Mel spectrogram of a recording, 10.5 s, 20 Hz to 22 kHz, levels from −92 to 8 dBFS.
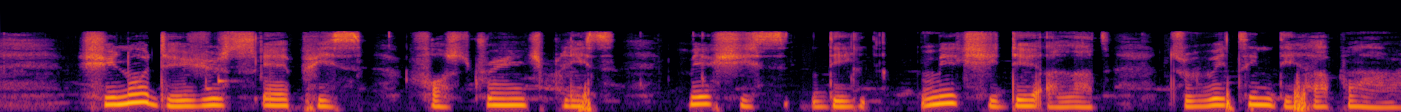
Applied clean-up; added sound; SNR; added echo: none; none; none; none.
